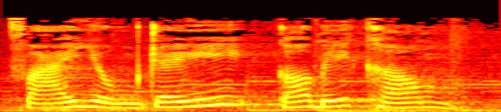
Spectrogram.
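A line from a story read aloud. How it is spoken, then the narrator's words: Sighing, sulky. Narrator (Vietnamese): Bàn Cát thở dài, phụng phịu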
